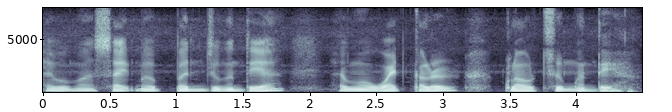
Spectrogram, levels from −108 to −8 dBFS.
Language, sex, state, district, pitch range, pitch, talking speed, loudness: Wancho, male, Arunachal Pradesh, Longding, 125-135 Hz, 130 Hz, 160 wpm, -18 LUFS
